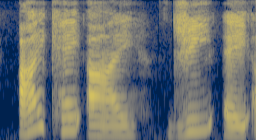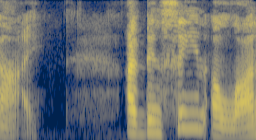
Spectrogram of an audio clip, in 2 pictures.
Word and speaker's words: Ikigai: It's called Ikigai, and it's spelled Ikigai.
